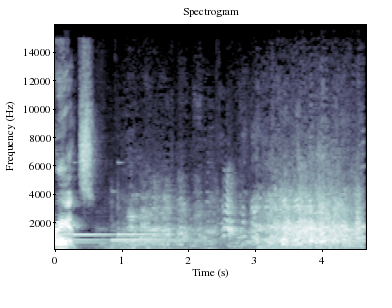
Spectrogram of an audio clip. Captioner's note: laughter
